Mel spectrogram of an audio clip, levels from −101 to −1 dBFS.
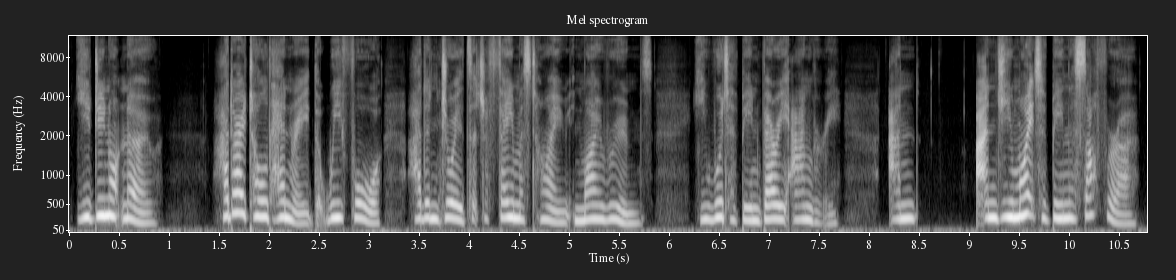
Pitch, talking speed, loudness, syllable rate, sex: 230 Hz, 180 wpm, -19 LUFS, 4.9 syllables/s, female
